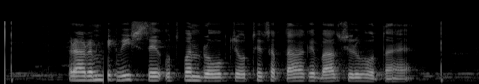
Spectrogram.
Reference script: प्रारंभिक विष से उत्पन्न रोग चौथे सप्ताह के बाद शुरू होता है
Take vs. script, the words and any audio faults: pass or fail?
fail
